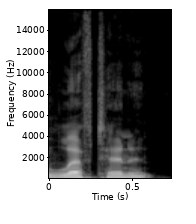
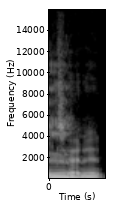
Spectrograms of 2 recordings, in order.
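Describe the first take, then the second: First: It is said with a British pronunciation. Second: It is said with an American pronunciation.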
